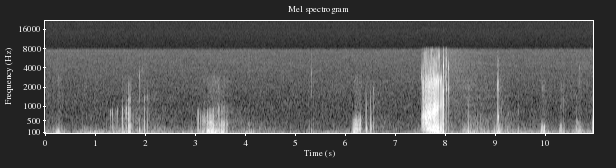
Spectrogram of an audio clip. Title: really loud stomach growls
